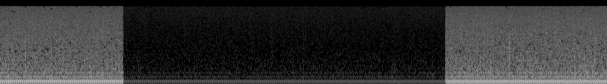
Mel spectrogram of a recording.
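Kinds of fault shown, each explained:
One channel inverted: From 1.23 to 4.46 s the everyday sound drops by about 24 dB, background and all, then returns. That's likely one stereo channel flipped in polarity, so everything shared between the two sides cancelled when they were summed to mono, leaving only their small differences.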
